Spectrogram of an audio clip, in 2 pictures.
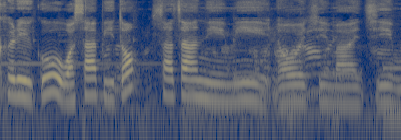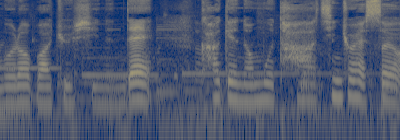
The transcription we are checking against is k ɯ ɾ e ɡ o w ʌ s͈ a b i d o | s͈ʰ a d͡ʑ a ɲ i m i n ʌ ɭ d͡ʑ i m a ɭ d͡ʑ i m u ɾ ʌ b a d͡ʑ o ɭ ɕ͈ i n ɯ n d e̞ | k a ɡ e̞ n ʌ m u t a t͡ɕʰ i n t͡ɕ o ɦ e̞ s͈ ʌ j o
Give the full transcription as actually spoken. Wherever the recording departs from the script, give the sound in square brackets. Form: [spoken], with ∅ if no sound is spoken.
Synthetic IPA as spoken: k ɯ ɾ [i] ɡ o w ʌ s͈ a b i d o | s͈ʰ a d͡ʑ a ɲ i m i n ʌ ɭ d͡ʑ i m a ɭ d͡ʑ i m u ɾ ʌ b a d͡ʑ [u] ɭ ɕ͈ i n ɯ n d e̞ | k a ɡ e̞ n ʌ m u t a t͡ɕʰ i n [t͡ɕʰ] o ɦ e̞ s͈ ʌ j o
